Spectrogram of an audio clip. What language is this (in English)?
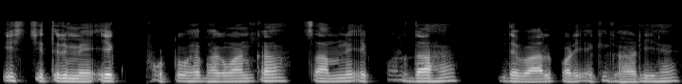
Hindi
